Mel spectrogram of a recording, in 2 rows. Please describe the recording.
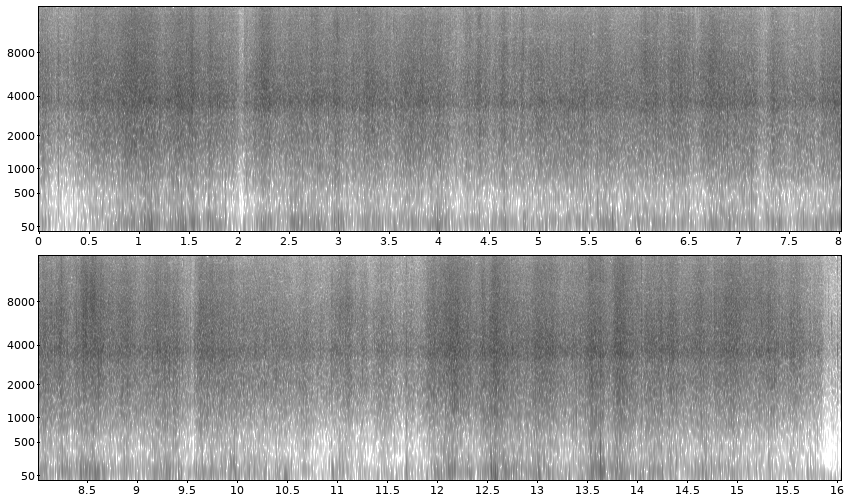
Fire Four
Fire sounds including sounds of roaring flame and crackling. Recorded on a Rode mic and Zoom H4N Pro.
